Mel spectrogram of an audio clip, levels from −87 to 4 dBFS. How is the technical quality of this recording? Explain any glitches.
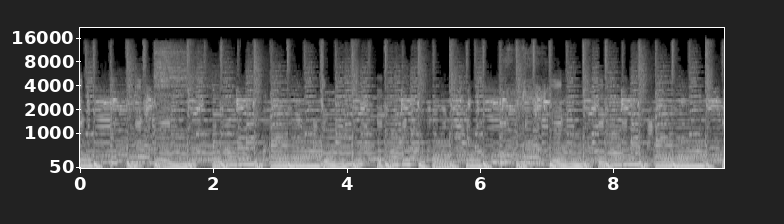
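The recording is marred by damaged data in a compressed stream: brief blips at 1.10–1.12 s, 3.63 s, 5.28 s and 7.77 s, where corrupted frames make the decoder lose sync and search for the next frame header.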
